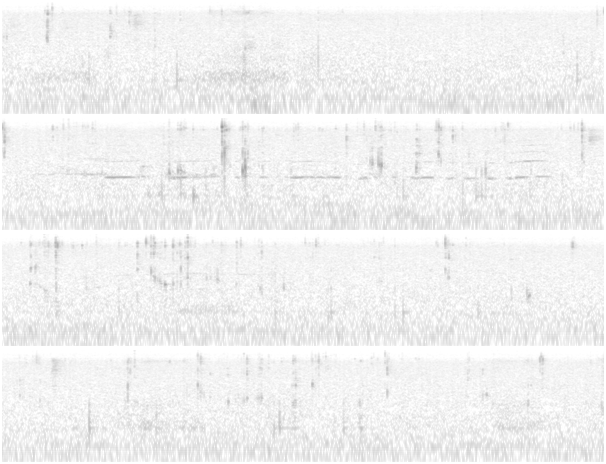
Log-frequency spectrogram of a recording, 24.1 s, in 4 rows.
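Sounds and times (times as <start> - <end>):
person chewing soft food: 0.1 - 3.3, 5.6 - 24.0
mouth clicks and smacks: 5.6 - 6.7.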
